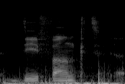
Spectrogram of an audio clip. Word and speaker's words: Defunckt: So you can find me at Defunct. So it's like spelled like my name. So it's DEFUNCKT. Because, you know, it's a little funny pun.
